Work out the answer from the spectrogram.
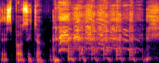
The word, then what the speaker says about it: Esposito: It's not your all's fault, but my name is Esposito. So, but every time I pronounce it that way, I get hundreds of people like, loser, idiot.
